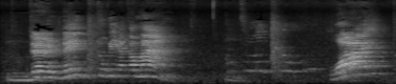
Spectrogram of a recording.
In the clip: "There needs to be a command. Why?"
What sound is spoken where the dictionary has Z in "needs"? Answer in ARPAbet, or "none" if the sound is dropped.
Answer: none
